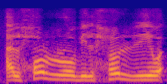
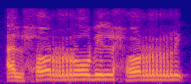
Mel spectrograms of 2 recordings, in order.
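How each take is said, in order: First: The r sound is not rolled or repeated. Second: The r sound is rolled with repeated taps. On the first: The speaker calls it right. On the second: The speaker calls it wrong.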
